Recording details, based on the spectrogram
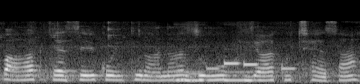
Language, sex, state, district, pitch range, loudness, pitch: Hindi, female, Chandigarh, Chandigarh, 195-210 Hz, -15 LUFS, 205 Hz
